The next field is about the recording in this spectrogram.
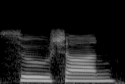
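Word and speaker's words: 苏珊: Susan translates as tosher sue-shaun where sue-shaun is pronounced with two high level tones one on you and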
